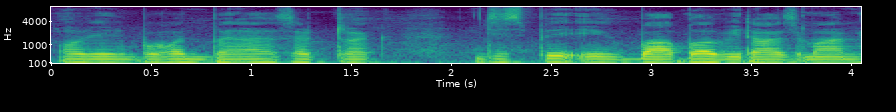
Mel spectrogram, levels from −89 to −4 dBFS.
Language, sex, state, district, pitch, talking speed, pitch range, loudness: Hindi, male, Arunachal Pradesh, Lower Dibang Valley, 110 Hz, 175 wpm, 110-115 Hz, -17 LUFS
